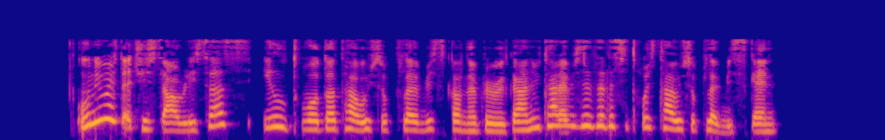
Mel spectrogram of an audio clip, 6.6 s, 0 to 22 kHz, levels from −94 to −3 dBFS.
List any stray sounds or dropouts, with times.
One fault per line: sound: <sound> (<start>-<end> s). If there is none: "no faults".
no faults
